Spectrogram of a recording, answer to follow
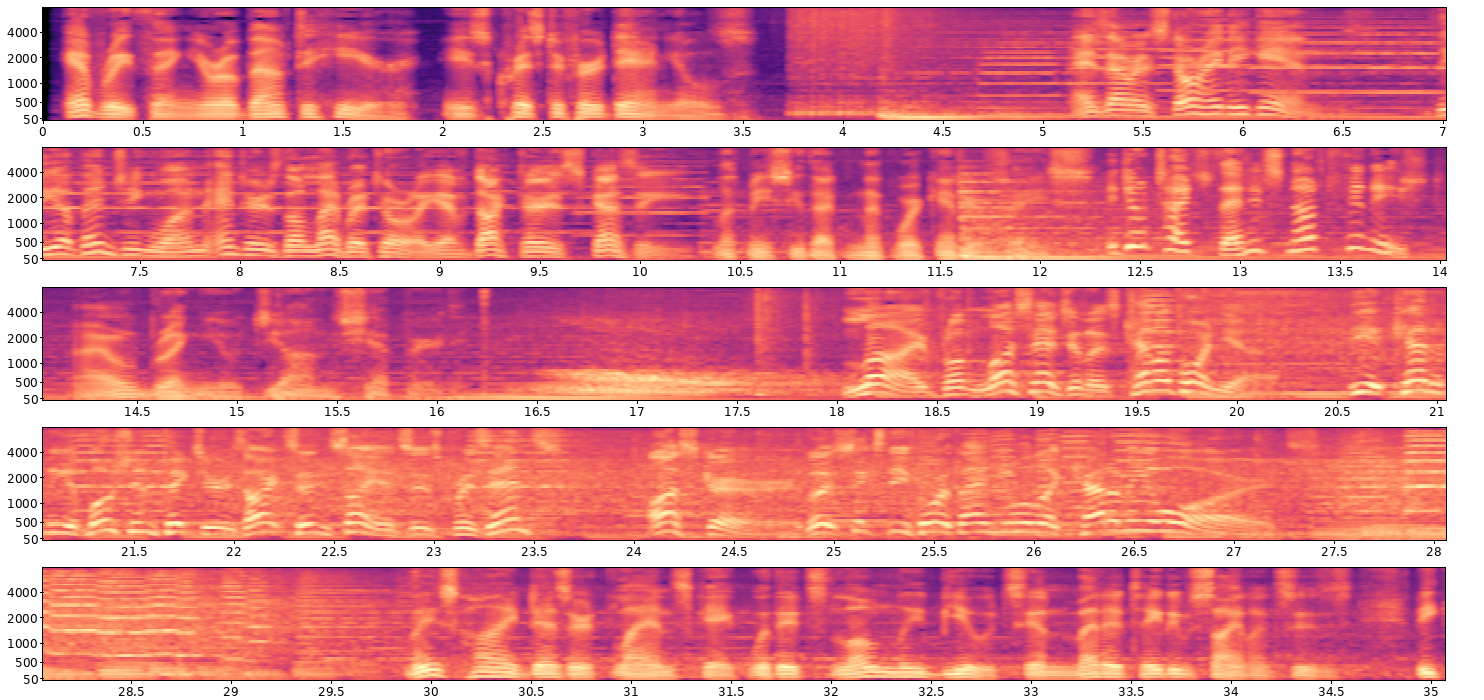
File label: Commercial, Male voices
